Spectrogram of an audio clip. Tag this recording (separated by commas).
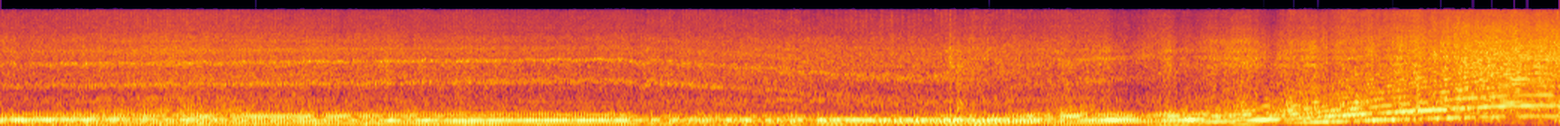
Microwave oven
